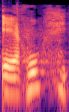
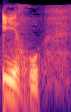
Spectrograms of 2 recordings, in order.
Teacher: o verbo tem a pronúncia aberta, erro, e que o substantivo tem a pronúncia fechada, erro.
